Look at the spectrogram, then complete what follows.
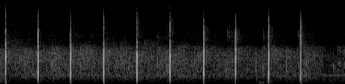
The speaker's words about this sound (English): Come on, let's give the Lord another hand clap if you wouldn't mind, please.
